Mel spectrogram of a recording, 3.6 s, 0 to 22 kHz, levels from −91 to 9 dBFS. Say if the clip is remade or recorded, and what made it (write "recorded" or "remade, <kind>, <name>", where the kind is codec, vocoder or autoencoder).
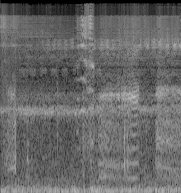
remade, autoencoder, DAC-VAE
